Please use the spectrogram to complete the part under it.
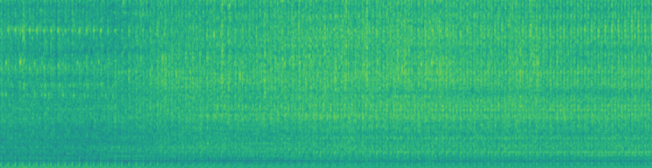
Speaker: you can hear the valves ticking they all do that that's because they had salt lifter cams and you have to leave the flat tap it's open a little bit so they all clatter a little bit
